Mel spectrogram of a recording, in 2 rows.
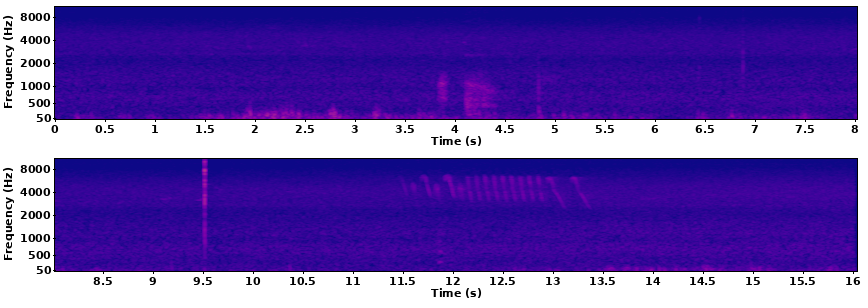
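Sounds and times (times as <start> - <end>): faint woodland background: 0.0 - 16.0
songbird trill: 7.9 - 9.7, 11.4 - 13.6.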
